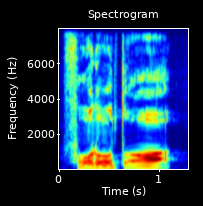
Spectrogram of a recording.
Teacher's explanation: فرطا را مفخم هست چون ضمه داره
